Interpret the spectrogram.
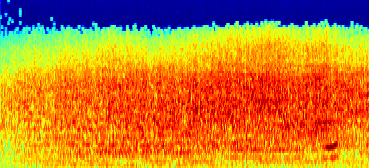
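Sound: highway traffic passing by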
